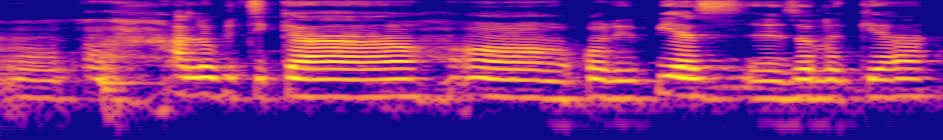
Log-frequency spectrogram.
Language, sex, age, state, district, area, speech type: Assamese, female, 45-60, Assam, Morigaon, rural, spontaneous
